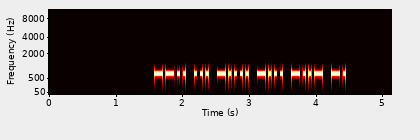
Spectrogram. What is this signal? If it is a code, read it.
Morse code, heard as a keyed tone, about 28 wpm, 700 Hz. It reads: ZS6BXN
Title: DXCC-100 Call Signs - 6 Characters - Repeated 3x - 28wpm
